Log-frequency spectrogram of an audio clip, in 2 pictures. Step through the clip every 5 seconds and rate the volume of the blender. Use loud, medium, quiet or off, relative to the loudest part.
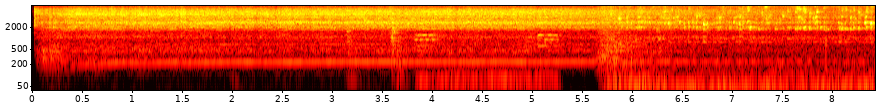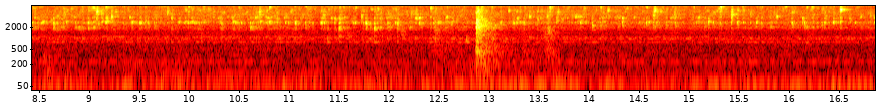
loud, medium, quiet, quiet.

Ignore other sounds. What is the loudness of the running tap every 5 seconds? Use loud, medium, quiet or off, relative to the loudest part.
off, loud, loud, loud.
